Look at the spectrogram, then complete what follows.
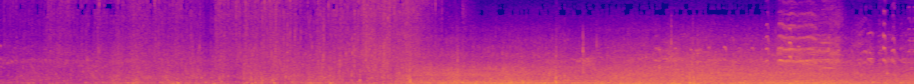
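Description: Ocean surf and wind on an open shore: a steady wash of waves that slowly grows louder, with a few short high calls near the end.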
